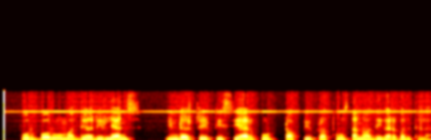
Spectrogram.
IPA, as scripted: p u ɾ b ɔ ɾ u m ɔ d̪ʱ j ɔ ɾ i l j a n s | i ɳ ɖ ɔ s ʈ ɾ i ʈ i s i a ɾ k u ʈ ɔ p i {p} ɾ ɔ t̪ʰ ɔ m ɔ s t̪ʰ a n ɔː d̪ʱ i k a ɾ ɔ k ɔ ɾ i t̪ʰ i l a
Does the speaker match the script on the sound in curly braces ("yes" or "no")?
yes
